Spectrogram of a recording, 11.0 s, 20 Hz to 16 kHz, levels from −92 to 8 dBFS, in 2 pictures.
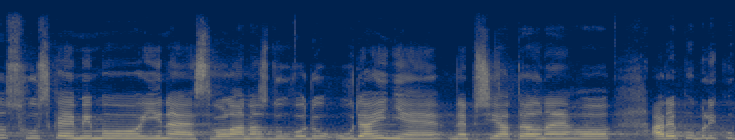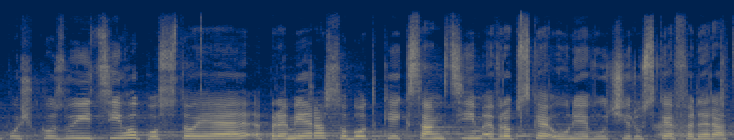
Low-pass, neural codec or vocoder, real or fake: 14.4 kHz; vocoder, 44.1 kHz, 128 mel bands every 256 samples, BigVGAN v2; fake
